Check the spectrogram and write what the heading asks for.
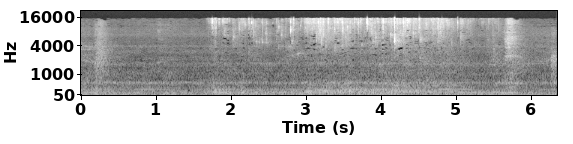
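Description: Kitchen sink tap running steadily for about four seconds, starting about two seconds in and stopping shortly before the end, likely filling a plastic container.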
